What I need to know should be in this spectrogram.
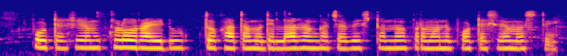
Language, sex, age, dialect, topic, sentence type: Marathi, male, 51-55, Standard Marathi, agriculture, statement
